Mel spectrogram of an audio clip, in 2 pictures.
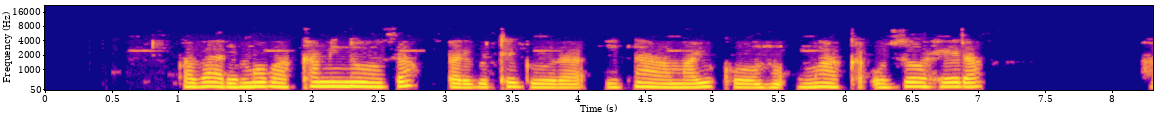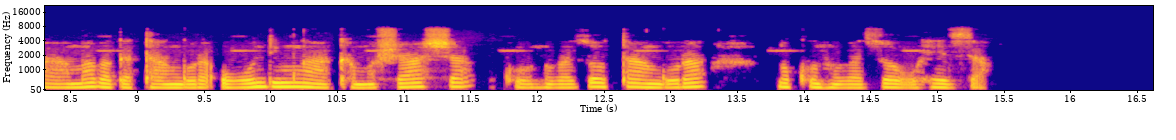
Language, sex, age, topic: Rundi, female, 25-35, education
